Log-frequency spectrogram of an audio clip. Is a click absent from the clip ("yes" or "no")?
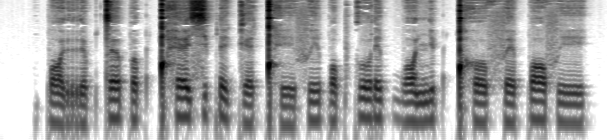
no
